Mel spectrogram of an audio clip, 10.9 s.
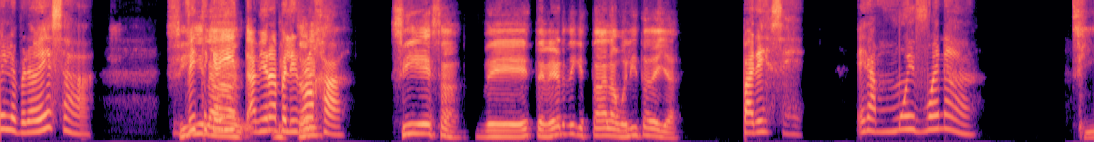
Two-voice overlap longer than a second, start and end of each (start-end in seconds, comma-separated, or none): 1.7-3.4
